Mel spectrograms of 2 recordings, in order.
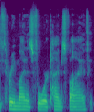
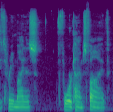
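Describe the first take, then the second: First: Three minus four is said quickly together. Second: Four times five is said quickly together.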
